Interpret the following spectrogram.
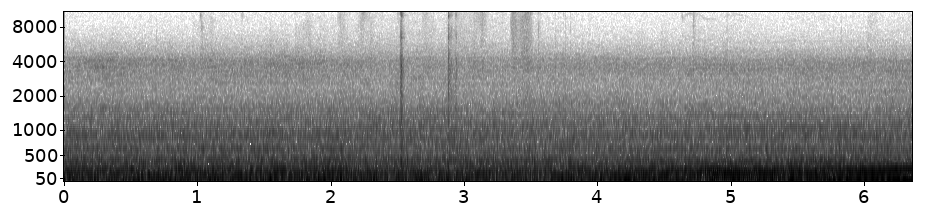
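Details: Subaru WRX, recorded inside the cabin while driving: steady low humming drone under road noise, rising with road speed, unchanged by revs, gear or clutch. Dealer-diagnosed broken centre-diff viscous coupler, recorded before repair.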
